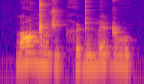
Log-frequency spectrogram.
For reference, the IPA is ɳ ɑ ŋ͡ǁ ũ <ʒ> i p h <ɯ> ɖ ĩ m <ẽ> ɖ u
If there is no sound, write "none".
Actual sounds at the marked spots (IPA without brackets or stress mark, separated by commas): ʒ, ɯ, e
